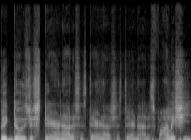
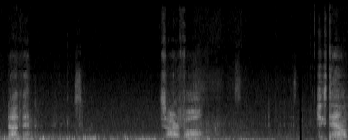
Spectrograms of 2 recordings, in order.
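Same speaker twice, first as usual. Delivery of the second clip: whispering; 11 dB quieter, much slower than usual. Real, not acted. Whispering right after the shot.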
